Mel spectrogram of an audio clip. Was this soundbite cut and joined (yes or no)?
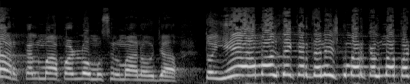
no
